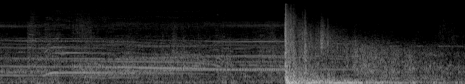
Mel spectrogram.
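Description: A cannon fires in the Empires of Europe video game during a siege, a single loud boom with a decaying rumble that breaks through a steady background drone.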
